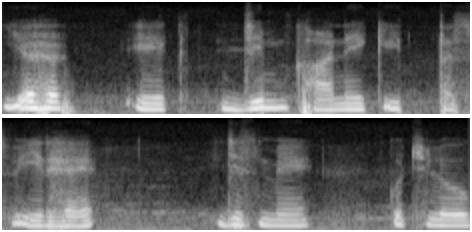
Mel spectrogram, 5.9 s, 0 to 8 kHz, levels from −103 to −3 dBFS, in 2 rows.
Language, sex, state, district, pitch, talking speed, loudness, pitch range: Hindi, male, Chhattisgarh, Bastar, 150 Hz, 115 wpm, -20 LUFS, 145-180 Hz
